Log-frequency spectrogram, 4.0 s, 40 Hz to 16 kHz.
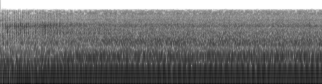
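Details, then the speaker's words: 1971 English-built Mahindra International 276 diesel tractor: steady, even idle with a deep low thrum and no knocks, ticks or pump clatter; the engine runs clean and healthy. "इसका distortion free engine है कोई खटर-पटर की कोई ऐसी आवाज नहीं है बिल्कुल ही साइलेंट"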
